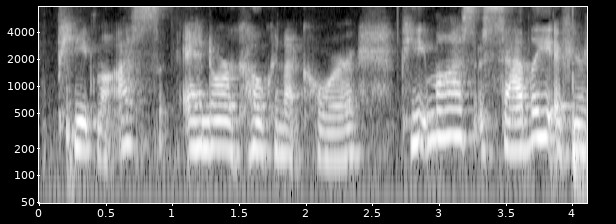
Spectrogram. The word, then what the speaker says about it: coir: And as an alternative, there's coconut coir. It's also sometimes called coconut coir. It's spelled C-O-I-R, coconut coir.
